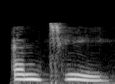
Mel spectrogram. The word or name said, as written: Mt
